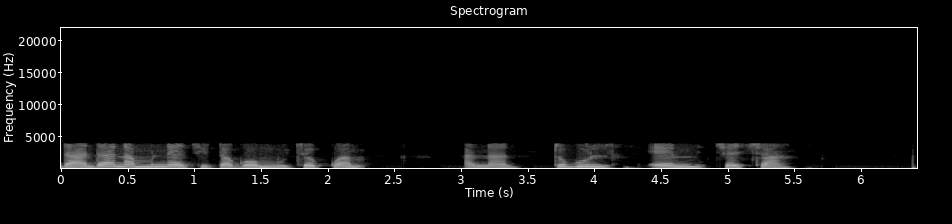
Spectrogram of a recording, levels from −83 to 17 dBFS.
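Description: No technical faults can be heard in this speech. The G.711 telephone coding shows only in its narrow band, with nothing above 3.8 kHz, and any coding damage is faint at most.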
